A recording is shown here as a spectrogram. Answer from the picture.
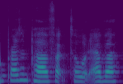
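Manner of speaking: ordinary talk, nothing marked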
